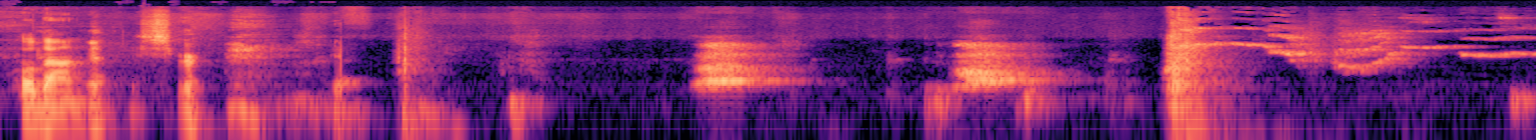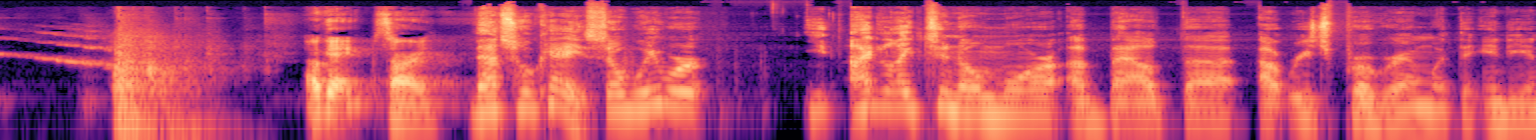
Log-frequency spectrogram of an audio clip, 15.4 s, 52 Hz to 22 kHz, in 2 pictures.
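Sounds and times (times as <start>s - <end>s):
speech: 0.1s - 1.8s, 9.2s - 15.3s
dog barking: 3.5s - 4.0s, 4.7s - 5.3s.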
